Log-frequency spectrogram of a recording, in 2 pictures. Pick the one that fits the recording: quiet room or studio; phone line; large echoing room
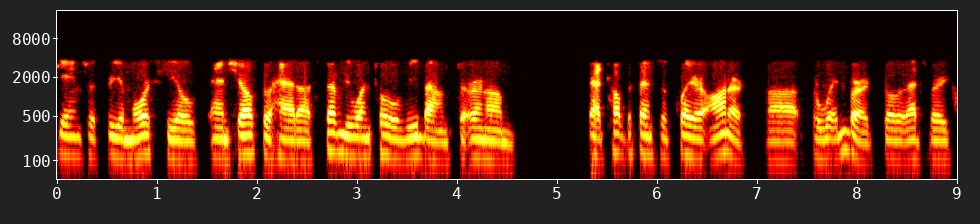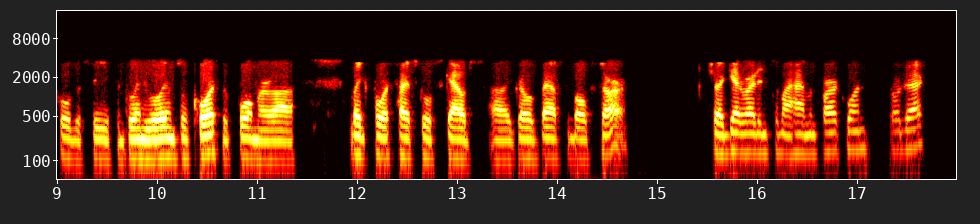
phone line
